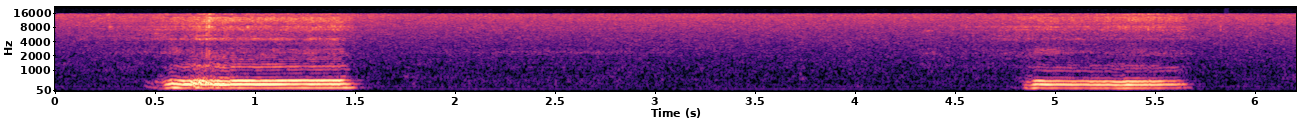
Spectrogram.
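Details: Sleeping mini schnauzer with two drawn-out, buzzy, tonal snores about four seconds apart, a quiet room between; she is woken afterward. Snoring.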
